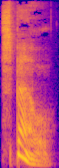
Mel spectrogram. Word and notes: spell: British English

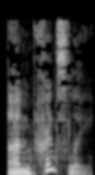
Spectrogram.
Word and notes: unprincely: British English

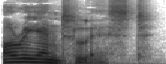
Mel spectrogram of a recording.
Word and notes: orientalist: British English

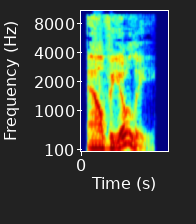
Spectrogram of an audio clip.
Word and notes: alveoli: British English

